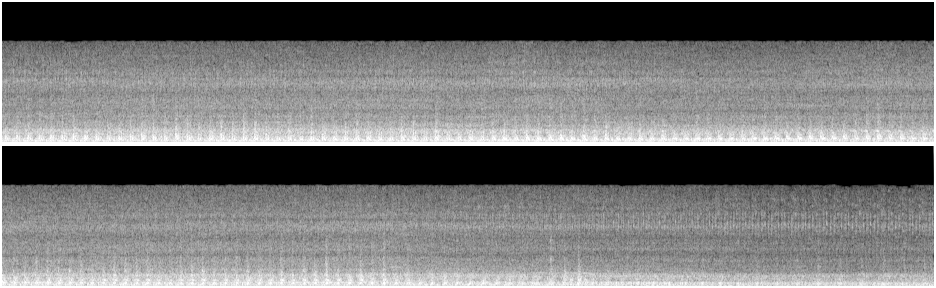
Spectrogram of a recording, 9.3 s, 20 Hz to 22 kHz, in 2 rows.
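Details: Mitsubishi Diamante 6G73 GDI V6, warmed up, held at raised revs then easing off: regular knock following engine speed under the drone; owner asks whether it needs a major overhaul, source unknown.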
